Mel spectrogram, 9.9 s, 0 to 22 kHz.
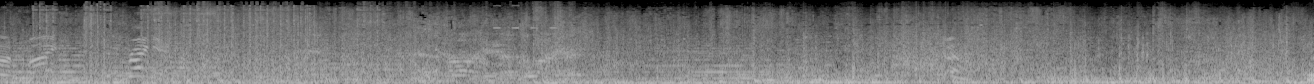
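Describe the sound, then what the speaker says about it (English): Rapid gunfire and mechanical weapon clatter in the video game Gears 5, dense bursts of shots layered with game effects and a background score, continuous throughout at moderate loudness. "Where are they shooting at down here?"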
